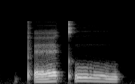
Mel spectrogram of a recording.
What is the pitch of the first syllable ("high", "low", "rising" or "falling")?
rising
